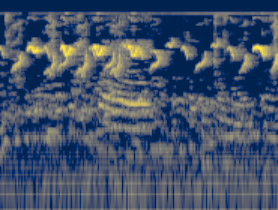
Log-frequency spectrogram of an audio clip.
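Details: Lively singing bird used as a lure and training recording, labelled glatik batu: sharp, high, thin notes about twice a second over a busy layer of lower, softer chattering twitters; identified as great tit.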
